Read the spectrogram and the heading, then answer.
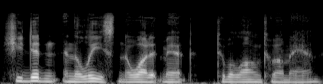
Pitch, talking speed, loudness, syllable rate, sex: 120 Hz, 240 wpm, -18 LUFS, 5.2 syllables/s, male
